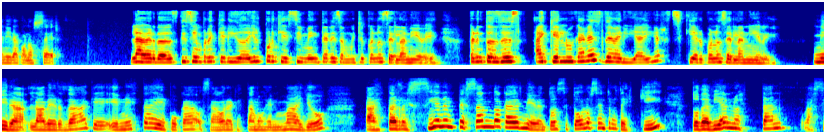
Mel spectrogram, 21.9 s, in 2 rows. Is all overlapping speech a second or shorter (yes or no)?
yes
